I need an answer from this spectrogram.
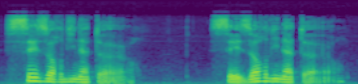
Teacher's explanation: so you should make the liaison between S and O, ces ordinateurs, ces ordinateurs.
